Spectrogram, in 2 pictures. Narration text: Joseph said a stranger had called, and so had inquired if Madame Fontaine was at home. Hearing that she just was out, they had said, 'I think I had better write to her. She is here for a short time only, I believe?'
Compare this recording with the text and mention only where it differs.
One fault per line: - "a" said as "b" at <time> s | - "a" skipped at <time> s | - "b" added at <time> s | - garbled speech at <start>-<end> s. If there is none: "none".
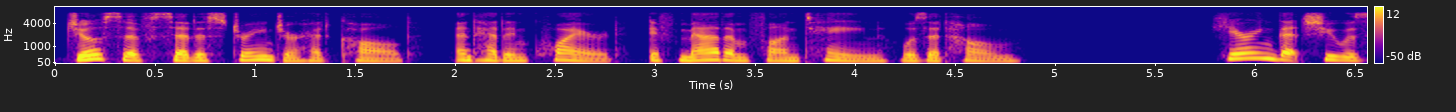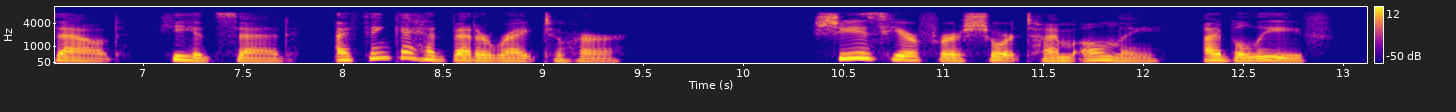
- "so" skipped at 2.1 s
- "just" skipped at 6.4 s
- "they" said as "he" at 7.0 s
